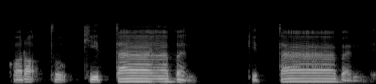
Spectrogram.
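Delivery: kitaban slowly, the long ba held; long vowel. Shown as a demonstration. Teacher shows students the alif lengthening, slow. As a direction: stretch the ba in kitaban. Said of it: "dia jadinya panjang".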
